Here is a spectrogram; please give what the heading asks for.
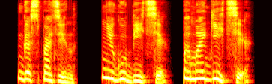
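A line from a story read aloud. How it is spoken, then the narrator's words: Incoherent, bitter sobbing woman. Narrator (Russian): Ее бессвязную речь прерывали горькие рыдания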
